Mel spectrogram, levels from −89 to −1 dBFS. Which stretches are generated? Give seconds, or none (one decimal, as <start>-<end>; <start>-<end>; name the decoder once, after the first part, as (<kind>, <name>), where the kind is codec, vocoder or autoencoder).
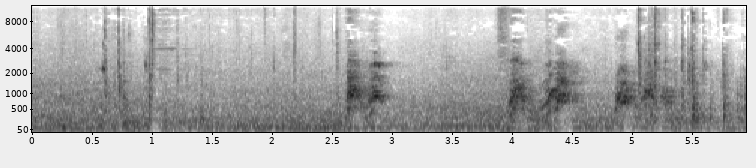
1.1-1.7 (vocoder, BigVGAN v2); 4.2-5.4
